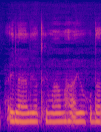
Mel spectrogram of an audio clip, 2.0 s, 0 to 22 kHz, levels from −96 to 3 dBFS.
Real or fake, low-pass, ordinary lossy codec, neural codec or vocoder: fake; none; none; vocoder, 44.1 kHz, 128 mel bands, Pupu-Vocoder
